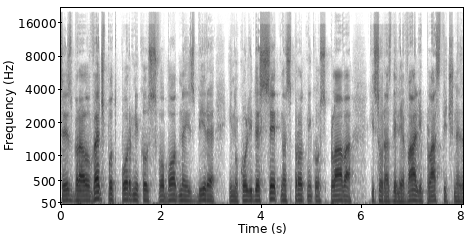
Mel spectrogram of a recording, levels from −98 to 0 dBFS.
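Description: Throughout the speech, the sound is plainly grainy and hoarse, with a rough, noisy texture where clean tones should be. The top end still reaches about 20.2 kHz. This is likely Opus compression in its hybrid mode, at a low bitrate that fits roughly 16 kbps.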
